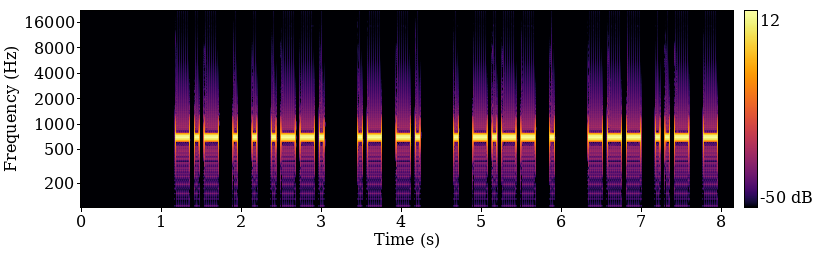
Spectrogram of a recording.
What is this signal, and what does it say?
Morse code, heard as a keyed tone, about 20 wpm, 700 Hz. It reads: KEEP AN EYE OUT
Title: Sets of 6 Words - 20wpm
